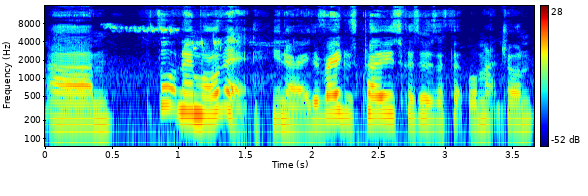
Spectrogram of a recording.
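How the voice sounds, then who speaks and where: A woman speaks with a British accent at a medium pitch. Her pace is fairly quick, with ordinary pitch variation. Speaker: cyclist vlogger. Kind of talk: casual talk to camera while riding. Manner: fast.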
